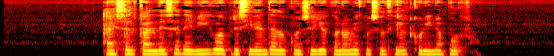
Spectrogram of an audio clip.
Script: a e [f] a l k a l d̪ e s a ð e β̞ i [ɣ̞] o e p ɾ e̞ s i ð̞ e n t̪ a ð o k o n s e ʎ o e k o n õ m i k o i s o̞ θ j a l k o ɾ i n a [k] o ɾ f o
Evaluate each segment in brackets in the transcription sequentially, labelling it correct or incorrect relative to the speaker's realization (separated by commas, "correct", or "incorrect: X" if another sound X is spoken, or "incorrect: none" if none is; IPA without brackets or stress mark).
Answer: incorrect: s, correct, incorrect: p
